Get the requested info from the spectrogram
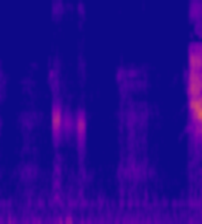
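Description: A few short, high animal calls, the last and loudest just before the end.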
